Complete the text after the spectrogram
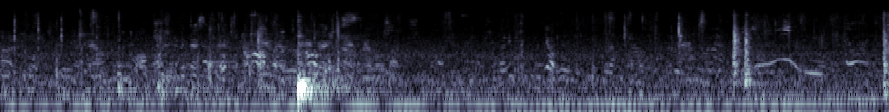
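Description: A young man speaks calmly into a microphone outdoors.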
